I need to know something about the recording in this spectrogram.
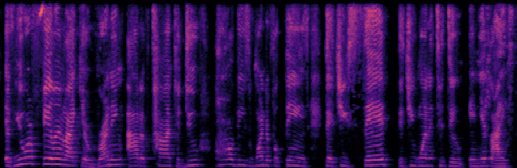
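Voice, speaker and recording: A woman, hosting an energetic, motivational live stream and talking straight to her viewers. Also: mid-range voice. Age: 50s. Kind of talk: live social media stream.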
